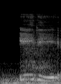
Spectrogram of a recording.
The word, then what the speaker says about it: EDI: they did fantastic choosing why are you named Edie Edie is the phonetic pronunciation of e di that is an acronym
